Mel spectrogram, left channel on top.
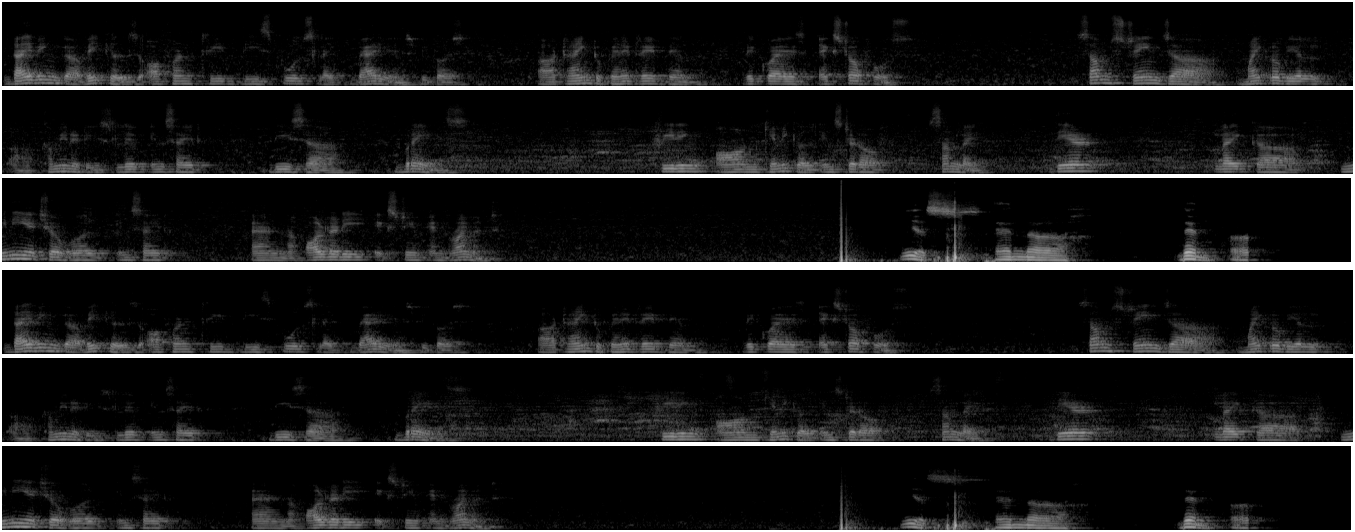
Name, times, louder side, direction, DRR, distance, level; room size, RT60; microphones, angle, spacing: voice 1, 0.0-4.6 5.4-7.0 7.4-9.1 10.8-13.2 13.5-15.5 15.8-15.9 16.2-16.9 17.4-18.2 20.0-22.4 22.8-23.4 24.0-24.5 25.6-26.6 26.9-28.7 29.5-32.0, left 1 dB, 25° left, 7 dB, 1.4 m, -41 dB
sound 1, 17.5-26.7, right 2 dB, 35° right, 1.8 m, -53 dB
voice 2, 36.0-37.8 38.8-39.5, left 4 dB, 80° left, 12 dB, 0.5 m, -33 dB
14.5 x 8.1 x 8.7 m, 0.81 s
head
